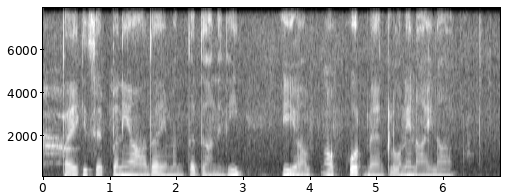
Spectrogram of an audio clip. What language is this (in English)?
Telugu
